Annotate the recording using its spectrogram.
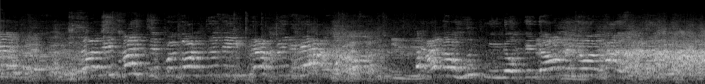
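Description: A man speaks loudly on a stage.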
